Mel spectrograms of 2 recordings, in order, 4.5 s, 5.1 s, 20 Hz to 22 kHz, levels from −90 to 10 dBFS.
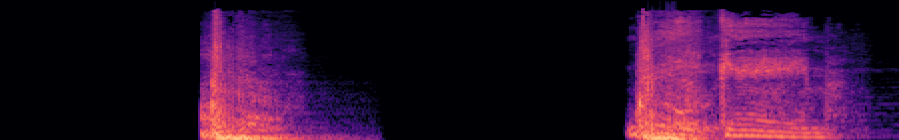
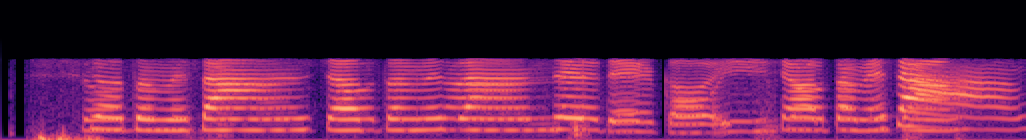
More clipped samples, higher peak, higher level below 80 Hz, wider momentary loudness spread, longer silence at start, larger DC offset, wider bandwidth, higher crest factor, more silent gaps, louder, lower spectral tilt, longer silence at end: about the same, 0.1% vs 0.2%; about the same, 0 dBFS vs 0 dBFS; first, -22 dBFS vs -32 dBFS; first, 14 LU vs 10 LU; first, 1 s vs 0.15 s; second, under 0.1% vs 1%; first, 17 kHz vs 4 kHz; about the same, 16 dB vs 14 dB; first, 1.92-3.00 s vs none; about the same, -13 LUFS vs -12 LUFS; second, -5.5 dB/octave vs -7 dB/octave; first, 0.3 s vs 0 s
